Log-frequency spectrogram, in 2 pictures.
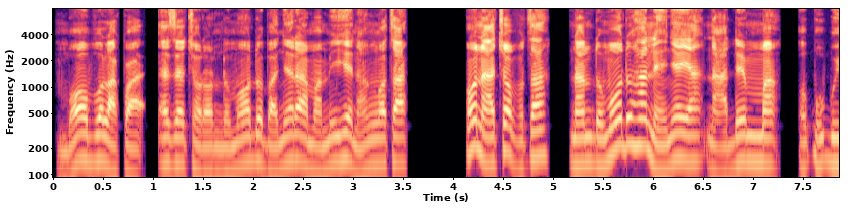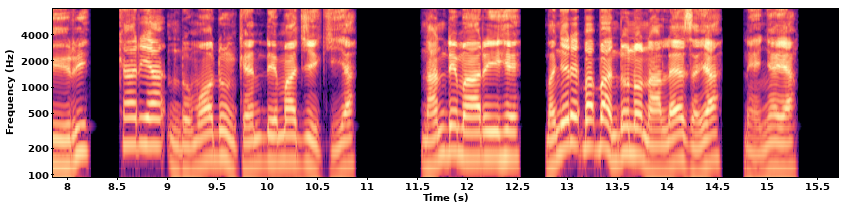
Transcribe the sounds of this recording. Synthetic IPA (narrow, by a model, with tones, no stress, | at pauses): m̩˨bɔ˦bʊ˦la˨kʷa˨e˦ze˦t͡ʃɔ˨ɾɔ˨n̩˨dʊ˨m˦ɔ˦dʊ˦ba˨ɲe˦ɾe˦a˨ma˨m̩˦i˦ɦe˦na̰˨ŋ̩˦ŋɔ˦ta˦ | ɔ˦na˨a˨t͡ʃɔ˦pʊ˨ta˦ | na˨n̩˨dʊ˨m˦ɔ˦dʊ˦ɦa˦ne˨ɲe˦ja˦na˨a˨dɪ˦m̩˦ma˦ | o˨k͡pu˨k͡pi˨ɾi˦ | ka˦ɾɪ˦a˦n̩˨dʊ˨m˦ɔ˦dʊ˦ŋ̩˨ke˦n̩˦dɪ˦ma˦d͡ʒi˦˨ki˨ja˦ | na˨n̩˦dɪ˦ma˦˨ɾi˦i˦ɦe˦ | ba˨ɲe˦ɾe˦k͡pa˦k͡pa˦n̩˨dʊ˦nɔ˨na˨le˨e˦ze˨ja˦ | nḛ˨ɲe˦ja˦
